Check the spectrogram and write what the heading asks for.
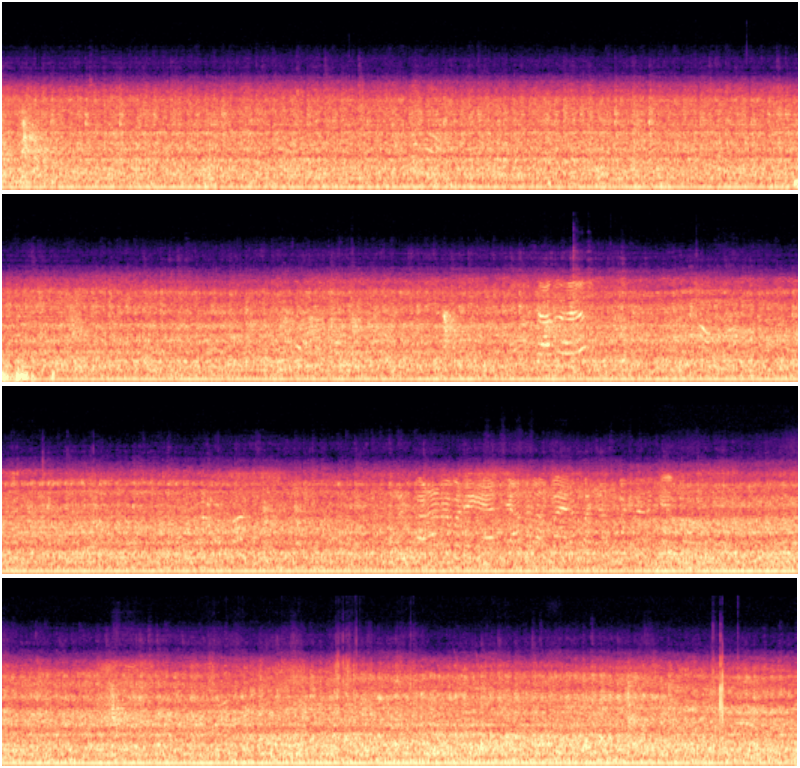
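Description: Mobile crane's diesel engine running steadily, a constant low hum under an even mechanical noise, with a short knock about eight seconds in.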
